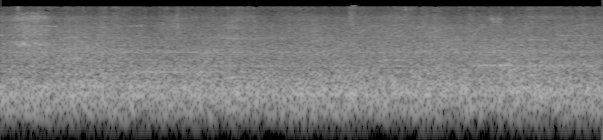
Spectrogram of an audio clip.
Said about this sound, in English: Come on, train. There's going to be a stampede in a minute. Yeah, because I presume everybody's waiting for this same train.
